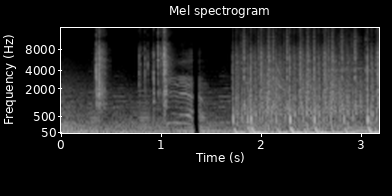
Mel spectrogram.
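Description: Rapid gunfire in a video game speedrun as enemies are shot, a loud sustained stream of shots following a short stretch of speech.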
